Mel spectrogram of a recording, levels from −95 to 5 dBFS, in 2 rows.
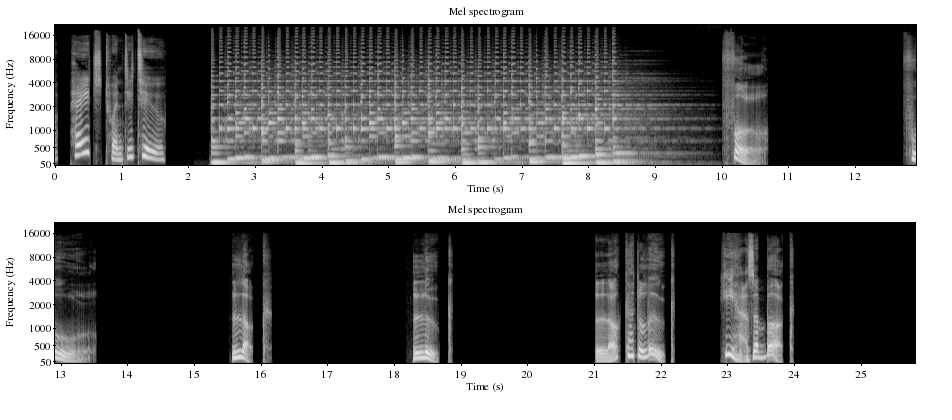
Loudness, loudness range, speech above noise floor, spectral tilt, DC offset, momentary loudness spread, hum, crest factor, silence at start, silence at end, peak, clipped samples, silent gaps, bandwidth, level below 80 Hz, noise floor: -16 LUFS; 6 LU; 76 dB; -5.5 dB/octave; under 0.1%; 17 LU; none; 18 dB; 0 s; 1.85 s; 0 dBFS; under 0.1%; none; 19.5 kHz; -30 dBFS; -89 dBFS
